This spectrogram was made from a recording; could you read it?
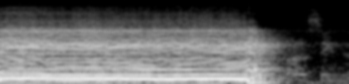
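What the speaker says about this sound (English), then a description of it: "it'll make that kind of sound as if you've got a Hawaiian guitar" Electric guitar on an open A string, its neck bent to warp the pitch into a wavering, Hawaiian-style slide, loud and sustained with effects before cutting off abruptly.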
